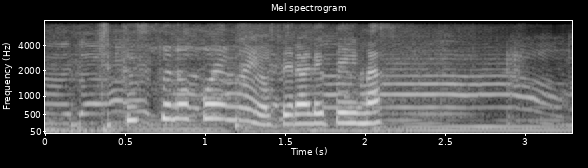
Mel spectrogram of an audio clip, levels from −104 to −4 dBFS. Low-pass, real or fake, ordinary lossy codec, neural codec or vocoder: 7.2 kHz; fake; none; codec, 16 kHz, 4 kbps, X-Codec, HuBERT features, trained on balanced general audio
